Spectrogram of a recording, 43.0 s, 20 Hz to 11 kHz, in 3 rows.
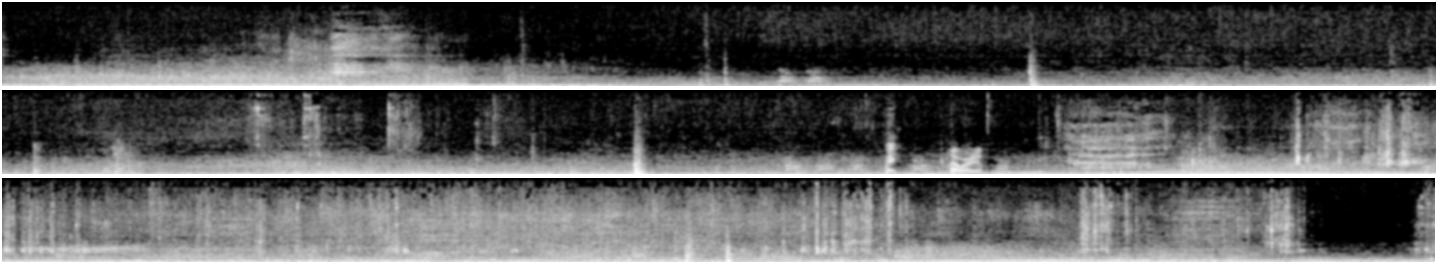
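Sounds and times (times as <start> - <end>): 
heavy truck engine rumbling and idling: 0.0 - 43.0
dog barking: 7.7 - 8.4, 22.2 - 24.5.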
